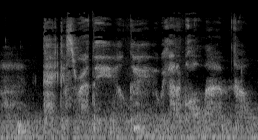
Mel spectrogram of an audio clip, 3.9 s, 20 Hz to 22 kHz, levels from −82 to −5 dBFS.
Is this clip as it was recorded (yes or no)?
yes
